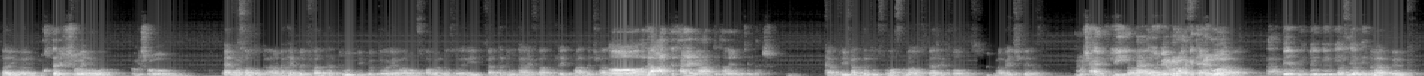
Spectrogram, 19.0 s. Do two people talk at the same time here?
Yes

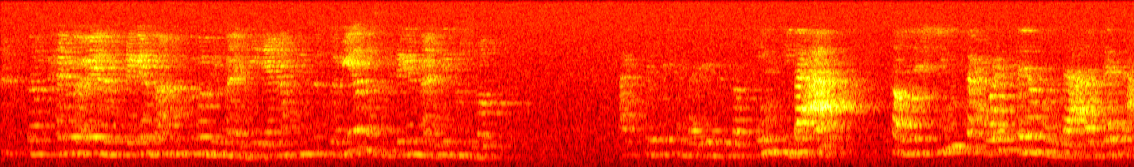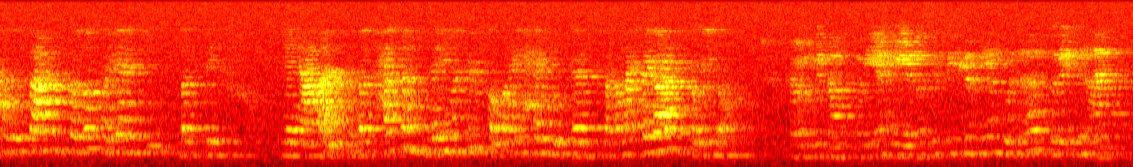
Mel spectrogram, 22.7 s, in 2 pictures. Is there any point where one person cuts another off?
No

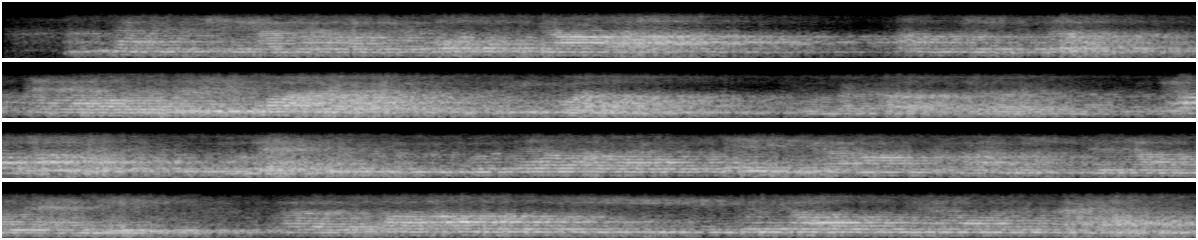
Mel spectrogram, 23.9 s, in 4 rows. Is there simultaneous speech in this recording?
Yes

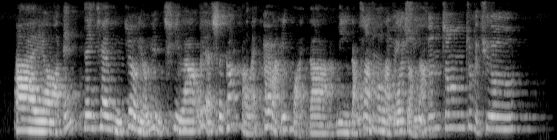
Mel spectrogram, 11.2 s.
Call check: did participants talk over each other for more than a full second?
Yes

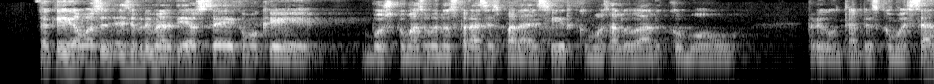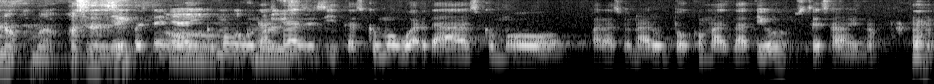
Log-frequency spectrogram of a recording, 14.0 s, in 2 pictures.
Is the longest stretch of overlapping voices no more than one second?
No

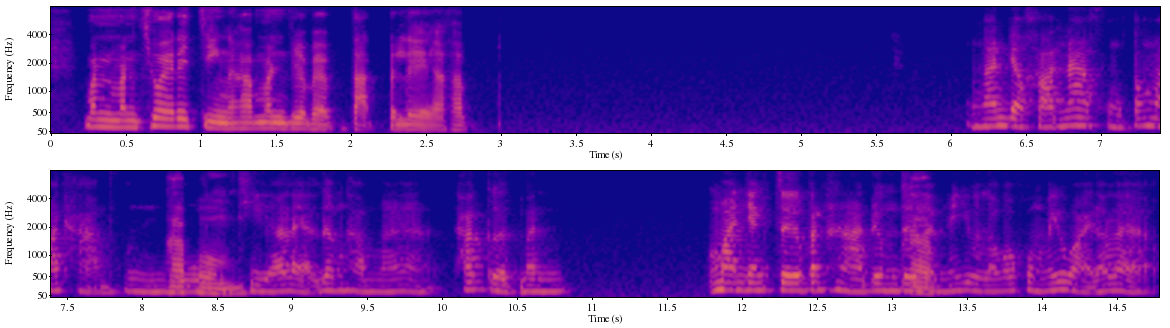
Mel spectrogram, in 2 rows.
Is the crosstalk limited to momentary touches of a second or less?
Yes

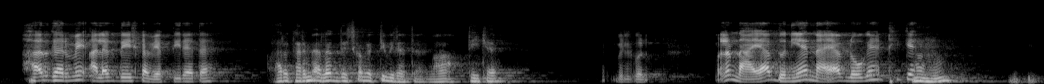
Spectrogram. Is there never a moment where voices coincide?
Yes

